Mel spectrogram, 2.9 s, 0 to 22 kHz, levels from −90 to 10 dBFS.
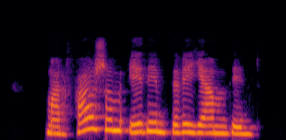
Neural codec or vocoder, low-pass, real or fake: none; 7.2 kHz; real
